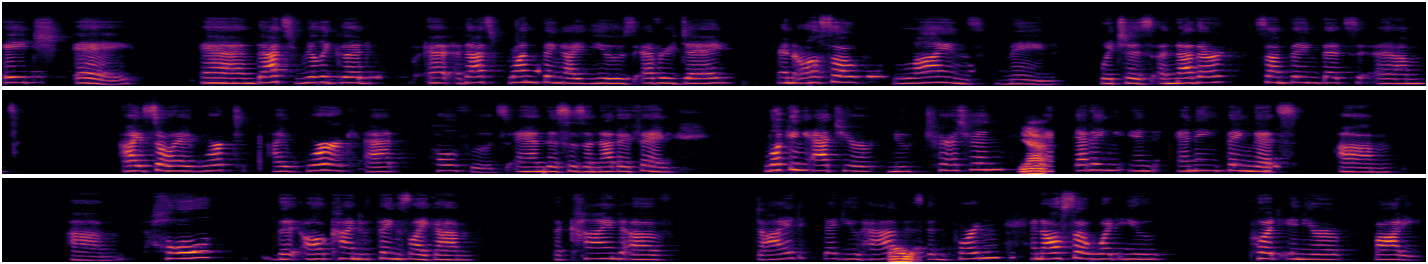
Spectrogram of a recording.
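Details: Adult woman with aphasia after a stroke from a brain AVM about three to four years earlier, still in speech therapy: aphasia (word-finding difficulty).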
